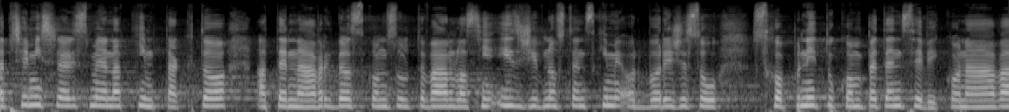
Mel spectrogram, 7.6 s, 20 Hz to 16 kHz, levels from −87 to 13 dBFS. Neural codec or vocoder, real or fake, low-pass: none; real; 14.4 kHz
